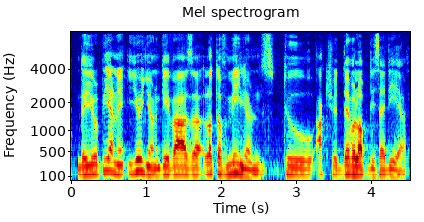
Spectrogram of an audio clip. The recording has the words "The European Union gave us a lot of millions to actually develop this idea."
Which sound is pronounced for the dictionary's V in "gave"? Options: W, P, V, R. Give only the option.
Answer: V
